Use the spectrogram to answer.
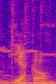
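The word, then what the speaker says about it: Gyecko: Gecko spelled with a Y. Y-E. G-Y-E-C-K-O. – Gecko. – So yeah.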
